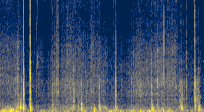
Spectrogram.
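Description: Large mangos being worked out of a bucket by hand: a quick string of sharp knocks and rustles as the fruit bumps against the bucket.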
